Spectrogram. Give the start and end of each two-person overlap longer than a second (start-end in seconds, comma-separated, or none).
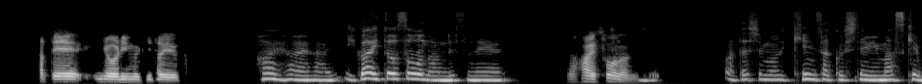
none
